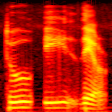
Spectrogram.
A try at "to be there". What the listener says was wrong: Yes.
